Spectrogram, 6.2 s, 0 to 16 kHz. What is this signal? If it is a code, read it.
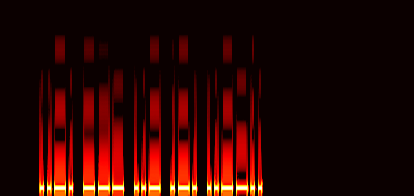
Morse code, heard as a keyed tone, about 23 wpm, 700 Hz. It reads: FOUR?
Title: 4x Word-Spacing - Sentences from Top 300 Words - 22wpm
